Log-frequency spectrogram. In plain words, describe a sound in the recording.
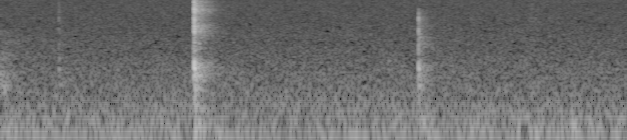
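Small plastic parts click and tap under fingers.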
